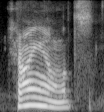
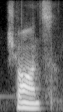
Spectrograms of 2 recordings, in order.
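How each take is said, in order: First: It is said in a British-Texan accent. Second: It is said in a British accent.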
